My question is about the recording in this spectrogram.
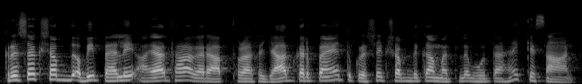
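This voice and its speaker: A man's voice: a little high, normal speed. A man teaching adults to read, spelling out words syllable by syllable, asking questions and answering them himself, and often checking in with his listeners. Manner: often checks in with "theek hai". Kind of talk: slow step-by-step reading lesson.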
